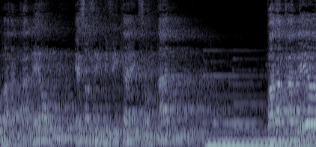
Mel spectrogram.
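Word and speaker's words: παρακαλέω: divide en dos se es una palabra que se pronuncia para caleo así todo junto para caleo Eso significa exortar para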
